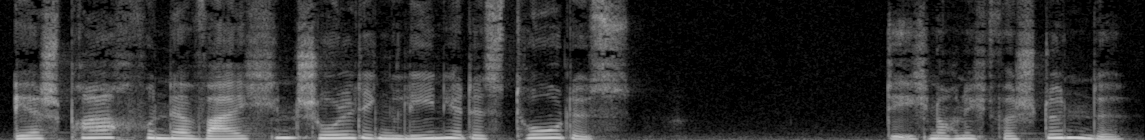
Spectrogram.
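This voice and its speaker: A woman's voice: on the high side, darkish tone, breathy edge. An actress playing a traumatized girl in a radio play, reciting fragmented memories like an incantation. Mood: brooding. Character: traumatized girl, barely conscious witness, dreamily remembering. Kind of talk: literary radio play monologue.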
